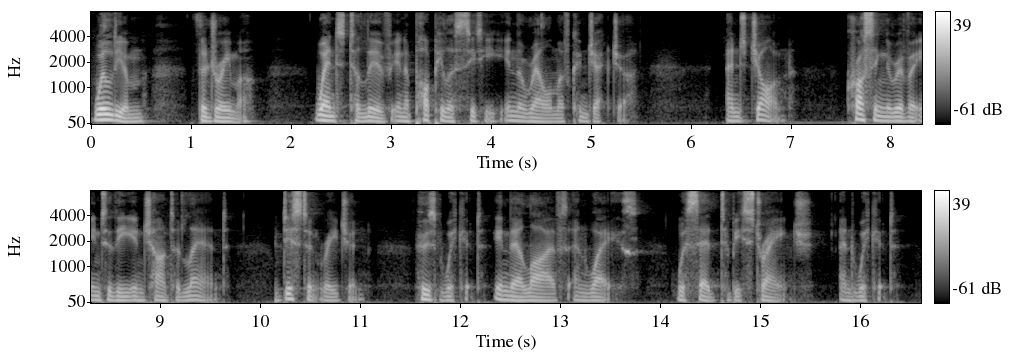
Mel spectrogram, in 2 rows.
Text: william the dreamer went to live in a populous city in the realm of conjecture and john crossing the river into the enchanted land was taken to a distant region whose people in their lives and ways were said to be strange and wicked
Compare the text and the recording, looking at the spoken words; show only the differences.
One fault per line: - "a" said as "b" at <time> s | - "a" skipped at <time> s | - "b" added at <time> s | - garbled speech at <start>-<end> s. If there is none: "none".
- "was taken to" skipped at 9.7 s
- "people" said as "wicked" at 11.8 s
